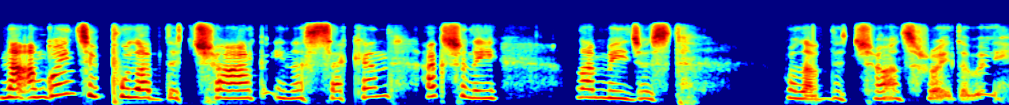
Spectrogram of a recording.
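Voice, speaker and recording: With a Hungarian accent, a woman speaks in a high pitch and lively intonation at a fairly slow pace, the sound dry and close with no echo against a quiet background. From Hungary. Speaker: astrologer. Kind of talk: astrology forecast talk. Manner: hesitant, many fillers. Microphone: new small microphone.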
